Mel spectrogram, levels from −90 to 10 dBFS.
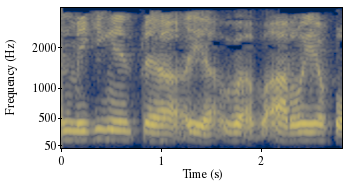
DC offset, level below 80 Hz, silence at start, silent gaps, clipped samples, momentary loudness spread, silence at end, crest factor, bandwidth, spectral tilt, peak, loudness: under 0.1%; -78 dBFS; 0 s; none; under 0.1%; 3 LU; 0 s; 14 dB; 4 kHz; -8 dB/octave; 0 dBFS; -14 LUFS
